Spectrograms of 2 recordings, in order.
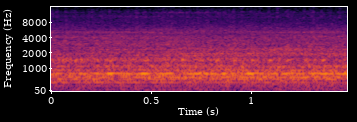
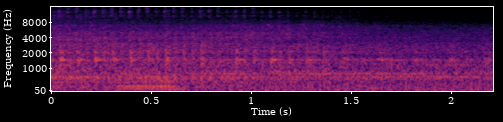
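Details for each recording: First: Used car, about 184,000 km on the odometer, idling: steady mid-pitched howl that doesn't change; abnormal sound, cause not yet known. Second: 2020 Toyota Revo single-cab low-rider, manual gearbox, ex-lease, about 217,000 km: steady, even diesel clatter at idle with no odd knocks or misses; engine sounds normal.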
